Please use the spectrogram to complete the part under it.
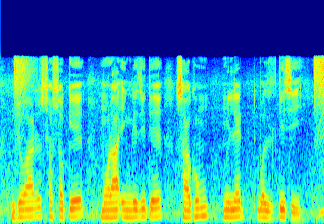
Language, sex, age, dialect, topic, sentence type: Bengali, male, 18-24, Western, agriculture, statement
